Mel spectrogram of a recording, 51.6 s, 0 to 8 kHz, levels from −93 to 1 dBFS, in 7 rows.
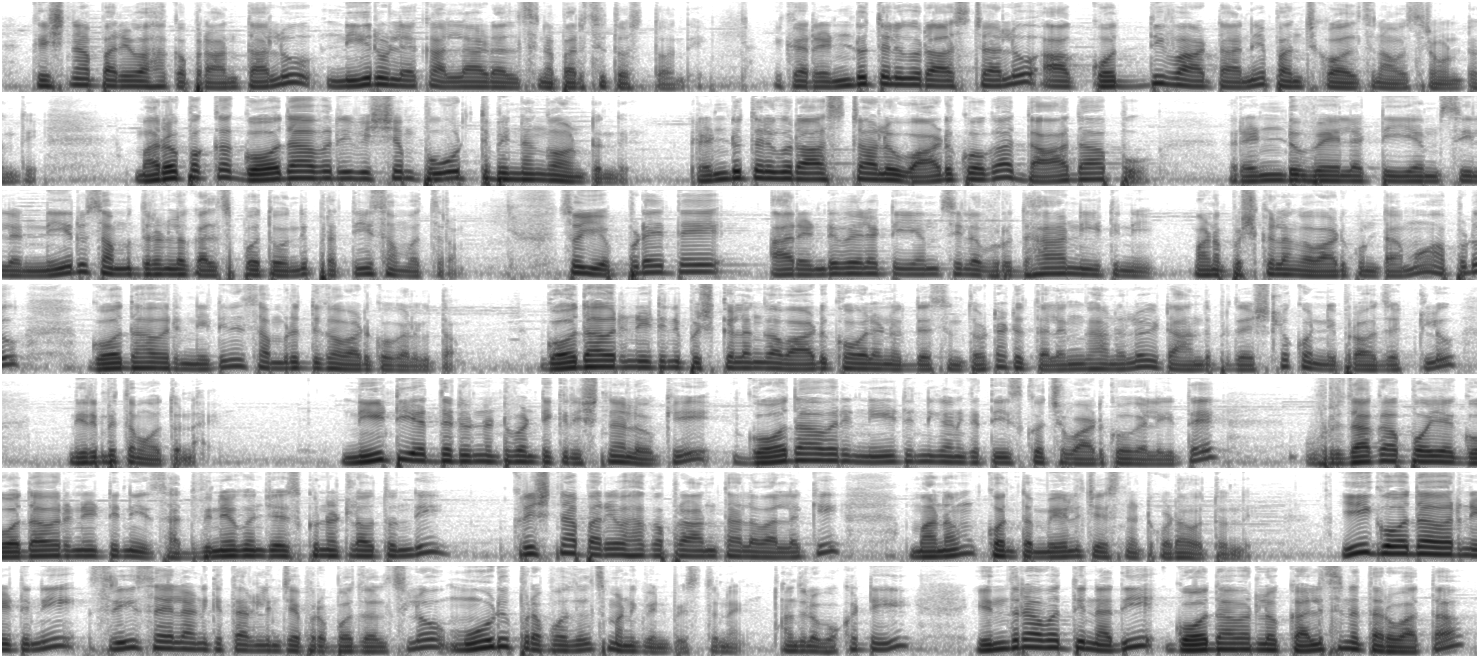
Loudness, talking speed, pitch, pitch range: -19 LUFS, 125 wpm, 135 Hz, 115-155 Hz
